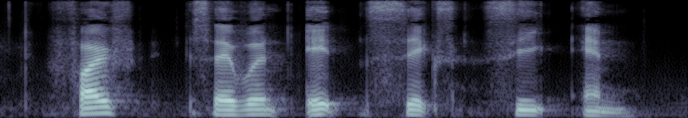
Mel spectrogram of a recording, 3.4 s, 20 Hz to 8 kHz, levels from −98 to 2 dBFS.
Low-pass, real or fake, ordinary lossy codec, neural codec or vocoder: none; fake; none; codec, 16 kHz, 2 kbps, X-Codec, WavLM features, trained on Multilingual LibriSpeech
